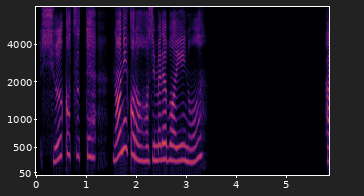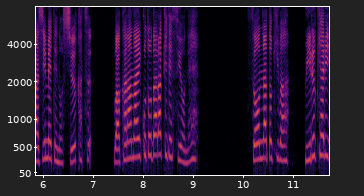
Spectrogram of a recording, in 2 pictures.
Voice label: Narration; ナレーション1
